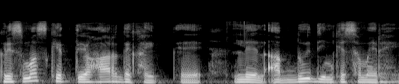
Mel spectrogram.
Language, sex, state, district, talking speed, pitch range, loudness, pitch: Maithili, male, Bihar, Madhepura, 195 wpm, 110-125 Hz, -16 LUFS, 115 Hz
